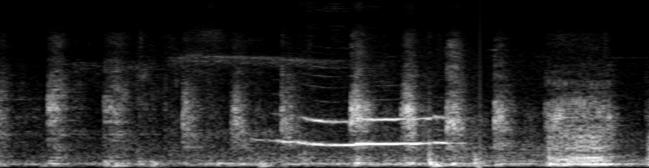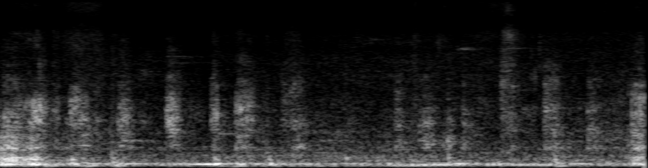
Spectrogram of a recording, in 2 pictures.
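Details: A male Golden Retriever gives a drawn-out, slightly wavering whine as he mischievously wakes his sleeping human sister in the morning, careful not to bite; his usual wake-up routine.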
